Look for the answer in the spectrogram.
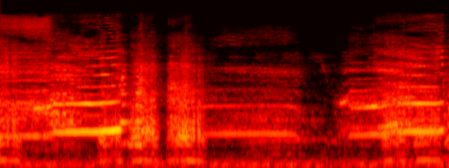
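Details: Geese at Preah Chhor temple, Prey Veng province, Cambodia: a few drawn-out nasal honks, harsh and overlapping, broken by a short quiet gap before calling resumes.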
